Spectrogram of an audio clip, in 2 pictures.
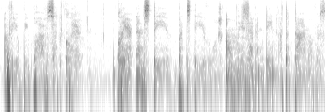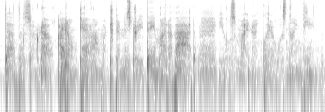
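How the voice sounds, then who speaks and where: A woman speaks entirely in a soft, breathy whisper with no voiced tone. She delivers ASMR in an informal, chatty way, moving between reading aloud and casual asides. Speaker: ASMR creator.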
